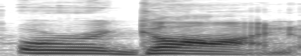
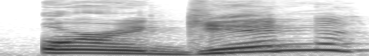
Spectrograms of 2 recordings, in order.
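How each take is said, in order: First: It uses an East Coast pronunciation. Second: It uses the local Oregon pronunciation. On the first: "an Eastern United States pronunciation, an East Coast thing" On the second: "what the locals here call everything"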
